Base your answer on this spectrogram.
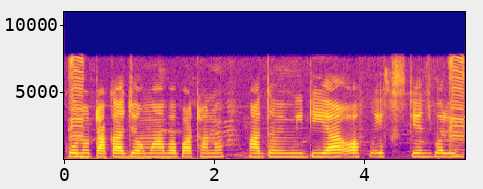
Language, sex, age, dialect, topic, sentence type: Bengali, female, 18-24, Western, banking, statement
